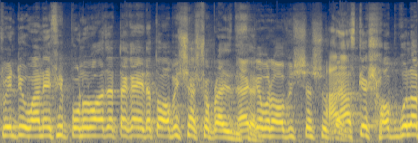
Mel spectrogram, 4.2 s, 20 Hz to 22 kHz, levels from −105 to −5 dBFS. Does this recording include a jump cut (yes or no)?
no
